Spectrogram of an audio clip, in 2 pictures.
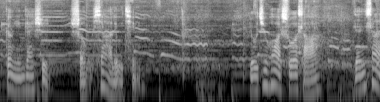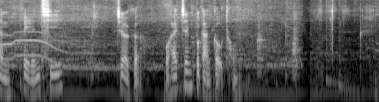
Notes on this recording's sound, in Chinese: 边走边聊着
